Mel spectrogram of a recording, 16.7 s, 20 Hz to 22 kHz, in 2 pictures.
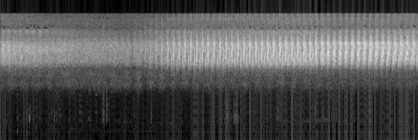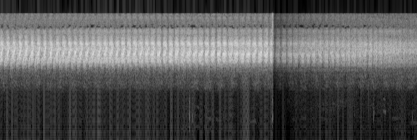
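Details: Cicada (cigale de pin) recorded at Rivesaltes in 2013: a loud, high, hissing buzz pulsing about three times per second. It swells after a few seconds, holds steady, drops abruptly, then resumes softer.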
